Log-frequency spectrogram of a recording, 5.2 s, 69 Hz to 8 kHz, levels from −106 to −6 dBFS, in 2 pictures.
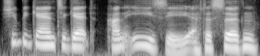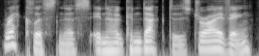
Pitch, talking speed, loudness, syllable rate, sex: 130 Hz, 150 wpm, -20 LUFS, 4.5 syllables/s, male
